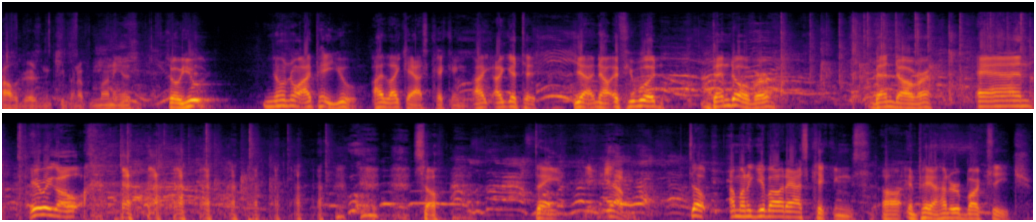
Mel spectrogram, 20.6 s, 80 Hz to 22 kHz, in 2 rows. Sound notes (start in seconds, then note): 6.4 audience says “Woo!” and some applause; 8.8 pretends to kick her in the butt, laughter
